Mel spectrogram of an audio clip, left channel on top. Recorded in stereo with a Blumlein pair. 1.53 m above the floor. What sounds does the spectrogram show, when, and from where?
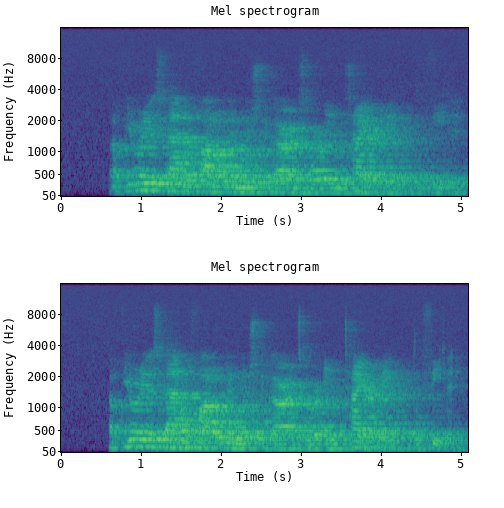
0.6 s a man speaking: 45° right, 5.5 m; by 5.0 s 60° right, 1.4 m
